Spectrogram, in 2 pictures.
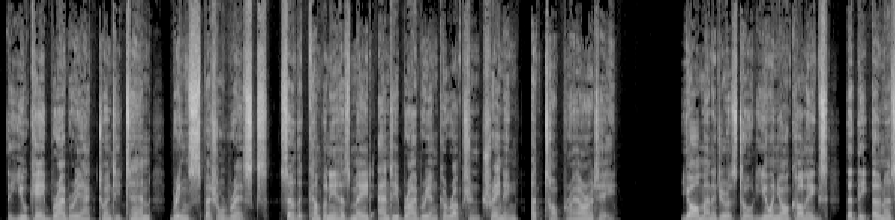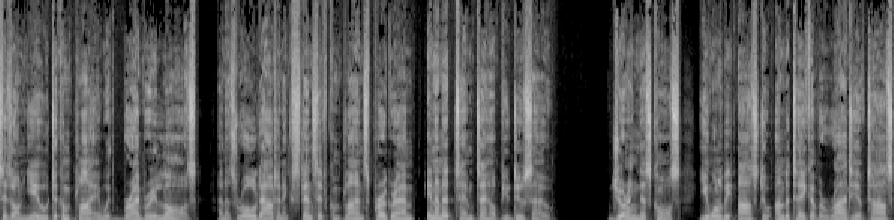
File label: e Learning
